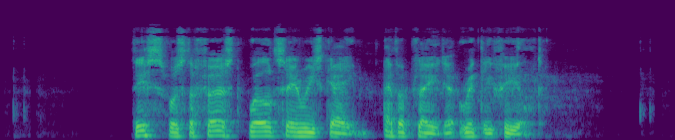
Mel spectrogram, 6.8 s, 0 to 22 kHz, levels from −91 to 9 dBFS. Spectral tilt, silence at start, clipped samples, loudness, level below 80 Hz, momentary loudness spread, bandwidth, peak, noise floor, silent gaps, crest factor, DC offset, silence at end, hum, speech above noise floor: -5 dB/octave; 1.35 s; under 0.1%; -19 LUFS; -60 dBFS; 7 LU; 9.8 kHz; -4 dBFS; under -90 dBFS; none; 16 dB; under 0.1%; 1.35 s; none; over 72 dB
